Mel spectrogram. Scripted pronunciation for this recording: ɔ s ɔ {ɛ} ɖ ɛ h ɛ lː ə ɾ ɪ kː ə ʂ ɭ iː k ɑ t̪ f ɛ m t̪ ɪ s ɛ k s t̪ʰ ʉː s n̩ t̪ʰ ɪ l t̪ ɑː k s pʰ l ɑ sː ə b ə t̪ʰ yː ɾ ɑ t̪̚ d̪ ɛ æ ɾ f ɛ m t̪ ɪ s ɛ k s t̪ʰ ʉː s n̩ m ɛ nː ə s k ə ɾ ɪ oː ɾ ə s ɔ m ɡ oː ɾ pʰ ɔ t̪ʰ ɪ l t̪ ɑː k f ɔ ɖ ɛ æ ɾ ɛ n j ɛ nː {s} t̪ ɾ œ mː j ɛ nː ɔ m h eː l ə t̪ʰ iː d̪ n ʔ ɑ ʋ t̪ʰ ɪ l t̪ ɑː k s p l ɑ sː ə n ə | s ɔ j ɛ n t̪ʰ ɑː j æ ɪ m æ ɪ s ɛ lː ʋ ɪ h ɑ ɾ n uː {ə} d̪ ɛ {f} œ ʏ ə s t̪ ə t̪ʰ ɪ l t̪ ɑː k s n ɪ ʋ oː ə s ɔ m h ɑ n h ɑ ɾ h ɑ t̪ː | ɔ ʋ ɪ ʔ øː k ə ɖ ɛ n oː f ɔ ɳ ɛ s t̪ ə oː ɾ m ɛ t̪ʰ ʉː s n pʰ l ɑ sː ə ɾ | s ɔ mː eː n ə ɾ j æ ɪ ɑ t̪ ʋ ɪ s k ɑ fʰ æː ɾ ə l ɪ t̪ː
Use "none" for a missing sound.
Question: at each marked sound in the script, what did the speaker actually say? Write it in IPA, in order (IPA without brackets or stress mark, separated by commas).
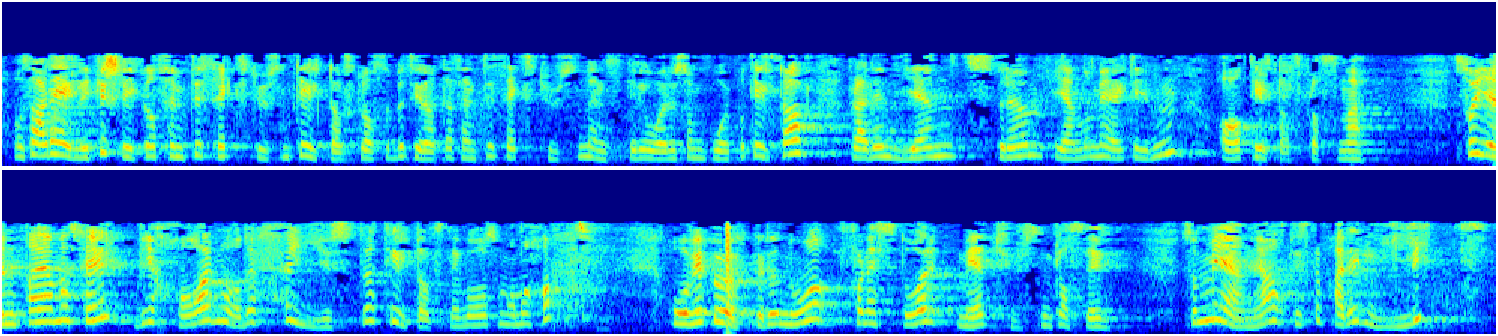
æ, s, ɑ, h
